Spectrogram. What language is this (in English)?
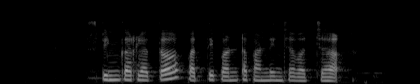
Telugu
